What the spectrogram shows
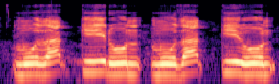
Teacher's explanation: কাফের উপরে এই তাজদি চিহ্নটা আছে তাহলে কাফটা দুইবার উচ্চারণ হবে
